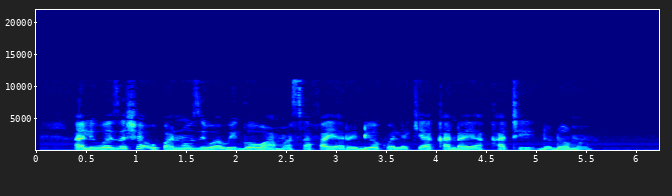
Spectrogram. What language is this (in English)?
Swahili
